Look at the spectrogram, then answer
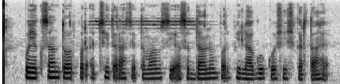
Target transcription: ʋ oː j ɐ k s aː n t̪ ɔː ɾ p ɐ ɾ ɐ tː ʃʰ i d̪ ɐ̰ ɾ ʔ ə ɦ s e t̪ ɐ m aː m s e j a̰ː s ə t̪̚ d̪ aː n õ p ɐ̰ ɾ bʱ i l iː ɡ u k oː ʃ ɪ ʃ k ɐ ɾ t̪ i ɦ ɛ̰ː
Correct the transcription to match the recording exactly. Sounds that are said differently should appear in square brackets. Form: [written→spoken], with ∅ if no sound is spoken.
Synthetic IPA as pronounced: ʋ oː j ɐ k s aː n t̪ ɔː ɾ p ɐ ɾ ɐ tː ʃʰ i [d̪→t̪] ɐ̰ ɾ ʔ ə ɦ s e t̪ ɐ m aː m s [e→i] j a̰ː s ə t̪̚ d̪ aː n õ p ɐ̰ ɾ bʱ i l [iː→aː] ɡ u k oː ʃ ɪ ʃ k ɐ ɾ t̪ [i→a] ɦ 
